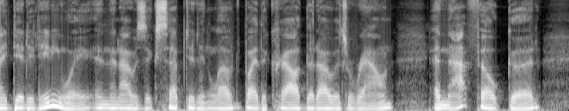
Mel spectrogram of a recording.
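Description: This man talks at a moderate pace, his fairly low voice dark and mellow in tone. The recording is very clean, with a silent background. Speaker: podcast co-host. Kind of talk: casual chat. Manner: animated, profane, laughs often.

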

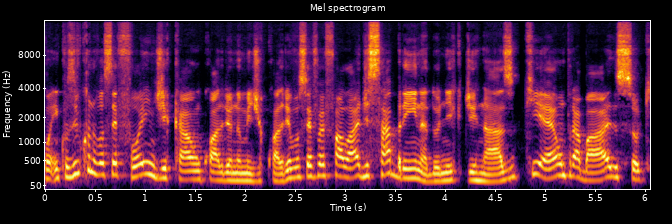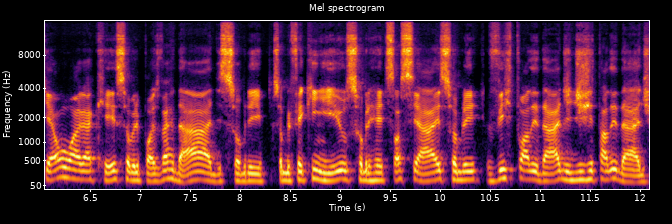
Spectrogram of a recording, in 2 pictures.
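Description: An ordinary speaking voice moves at a fairly quick pace. There are hardly any pauses. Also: man, fairly high pitch for a man, lively intonation, very even loudness. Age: 30s. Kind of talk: interview.

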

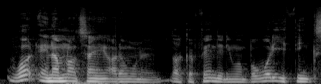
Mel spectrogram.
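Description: A man speaks at a medium pitch with a dark, mellow tone, fairly even intonation, and an Australian accent. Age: 30s. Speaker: podcast host and teacher. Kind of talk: casual interview. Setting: studio.

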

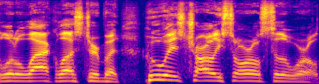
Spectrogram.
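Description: Heard on a very clean recording with a silent background, a man with an American accent uses a normal speaking voice, a fairly high pitch and a moderate pace. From Minnesota, Fairmont area. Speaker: podcast host, coach. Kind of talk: casual chat.

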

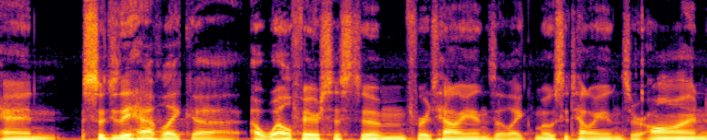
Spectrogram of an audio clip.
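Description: A man with an American accent speaks at medium pitch in a monotone, flat intonation, at a moderate pace with hardly any pauses. The recording is very clean, with a silent background. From New England, Massachusetts. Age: 20s. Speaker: podcast host. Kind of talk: casual chat.

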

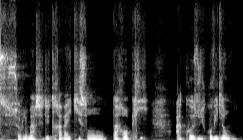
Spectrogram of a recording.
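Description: Medium-pitched female voice with vocal fry, fairly slow. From Flanders, Belgium. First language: Dutch (speaking French). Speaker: general practitioner. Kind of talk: interview.

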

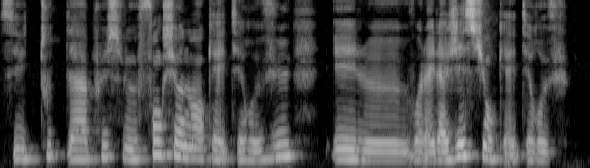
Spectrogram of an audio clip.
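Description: A woman speaks with a fairly low pitch and ordinary pitch variation. Her pace is fairly slow, and the recording is very clean, with a silent background. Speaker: sports company CEO. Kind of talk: interview. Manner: halting, many fillers.

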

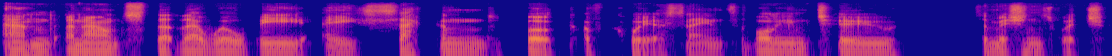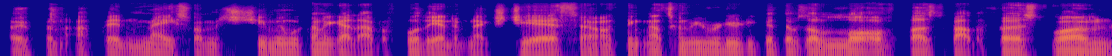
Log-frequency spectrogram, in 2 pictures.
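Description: A man with a southern English accent, very fast with hardly any pauses, in a dry, close sound with no echo. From southern England. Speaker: podcast co-host. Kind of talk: casual chat. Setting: remote recording.

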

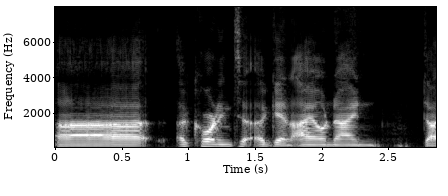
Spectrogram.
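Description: The passage is read in an unforced reading voice.

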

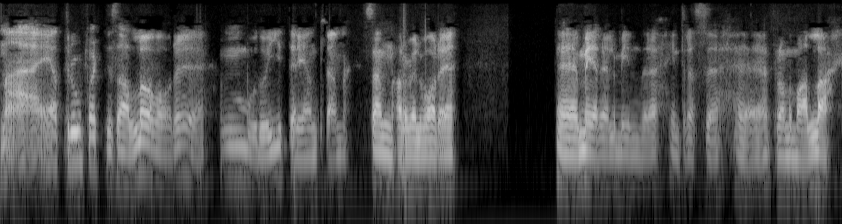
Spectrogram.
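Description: A man talks at a moderate pace. His voice is fairly low in pitch, with fairly even intonation. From northern Sweden, Åsele (Lapland). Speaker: ice hockey player. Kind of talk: interview. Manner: halting.

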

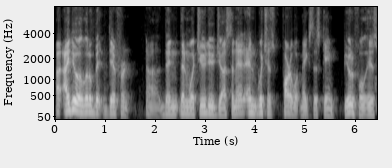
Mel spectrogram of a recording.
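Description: Using a normal speaking voice, a man at medium pitch talks at a fairly quick pace with ordinary pitch variation in a very clean recording with a silent background. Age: 40s. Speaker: fantasy football analyst. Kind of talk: casual chat.

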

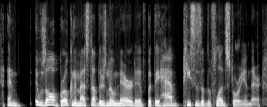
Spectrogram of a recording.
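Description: A man at a fairly high pitch, very fast pace, and a slight Maryland accent. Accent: light Maryland accent, heard as country. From Maryland, US. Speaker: podcast co-host. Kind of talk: casual chat.

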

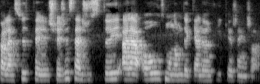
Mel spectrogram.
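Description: Her tone bright and sharp, a woman speaks at medium pitch and a moderate pace with fairly even intonation. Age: 30s. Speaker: program participant. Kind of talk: interview. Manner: hesitant, many fillers.

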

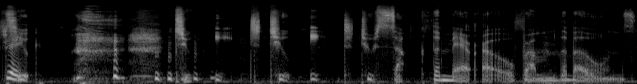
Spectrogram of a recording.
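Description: The voice is a put-on character voice, raspy and fairly high in pitch. It moves at a very slow pace with long, frequent pauses. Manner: menacing.

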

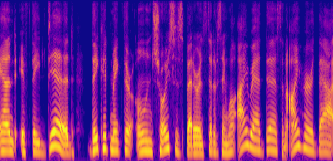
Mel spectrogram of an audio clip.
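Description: An unremarkable speaking voice moves at a fairly slow pace with hardly any pauses and ordinary pitch variation, captured on a very clean recording with a silent background and a dry, close sound with no echo. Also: man, fairly high pitch for a man. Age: 50s. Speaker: witchcraft teacher and tarot reader. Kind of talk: interview.

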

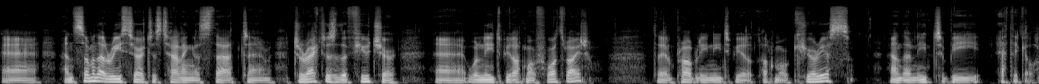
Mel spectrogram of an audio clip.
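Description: In a very clean recording with a silent background, a man uses a normal speaking voice with a fairly low pitch at a fairly quick pace. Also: ordinary pitch variation. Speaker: governance company founder and author.

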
